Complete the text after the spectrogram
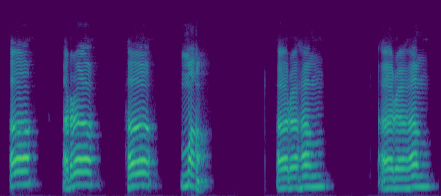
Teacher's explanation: म चा उच्चार करताना दोन्ही ओठ मिटलेले असतील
